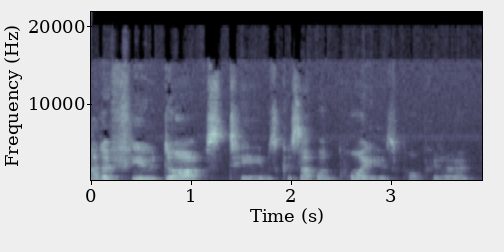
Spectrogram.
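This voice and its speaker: A woman with a West Country accent speaks at a very slow pace. Her fairly low voice carries ordinary pitch variation. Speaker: former factory worker. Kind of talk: oral history interview answer.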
